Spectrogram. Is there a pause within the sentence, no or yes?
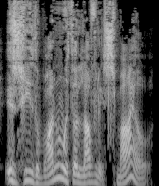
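no. It is said smoothly without a pause.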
